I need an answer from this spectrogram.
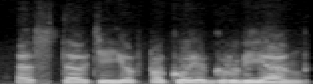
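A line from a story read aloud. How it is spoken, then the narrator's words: Shouted. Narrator (Russian): крикнула Сара Халиду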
